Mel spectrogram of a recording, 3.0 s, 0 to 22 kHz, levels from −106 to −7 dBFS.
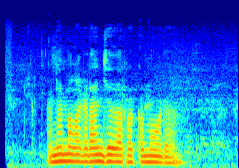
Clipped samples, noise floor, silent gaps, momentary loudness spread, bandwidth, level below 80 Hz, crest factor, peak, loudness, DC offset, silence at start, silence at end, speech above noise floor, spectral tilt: under 0.1%; -55 dBFS; none; 8 LU; 6.6 kHz; -60 dBFS; 14 dB; -14 dBFS; -28 LUFS; under 0.1%; 0.6 s; 0.6 s; 28 dB; -9.5 dB/octave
